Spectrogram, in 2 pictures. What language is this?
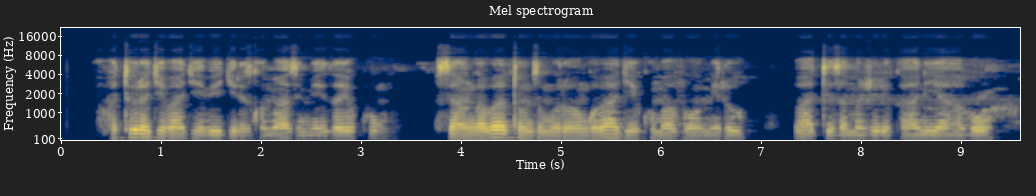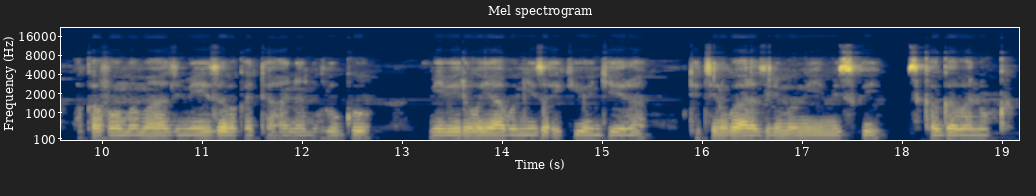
Kinyarwanda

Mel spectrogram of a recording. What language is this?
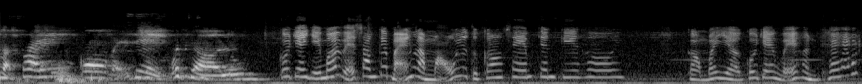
Vietnamese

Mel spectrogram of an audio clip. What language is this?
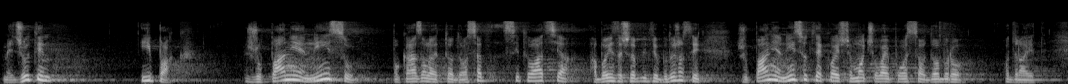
Croatian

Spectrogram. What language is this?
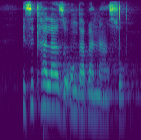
Zulu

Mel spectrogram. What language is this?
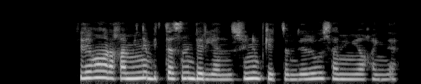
Uzbek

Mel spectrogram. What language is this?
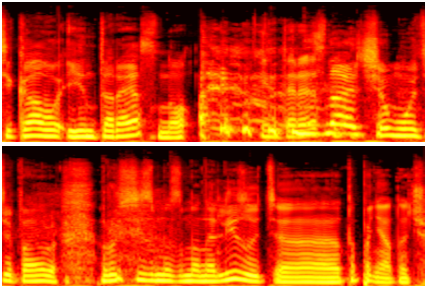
Ukrainian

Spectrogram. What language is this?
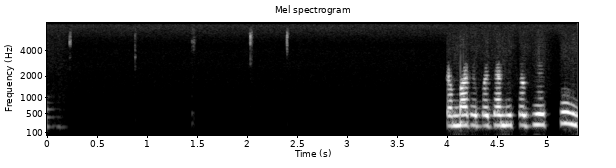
Gujarati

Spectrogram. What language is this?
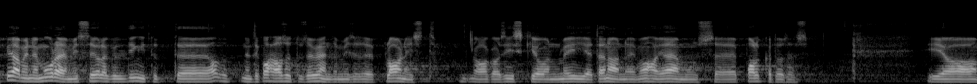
Estonian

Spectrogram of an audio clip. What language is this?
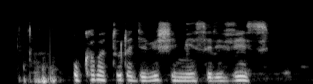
Kinyarwanda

